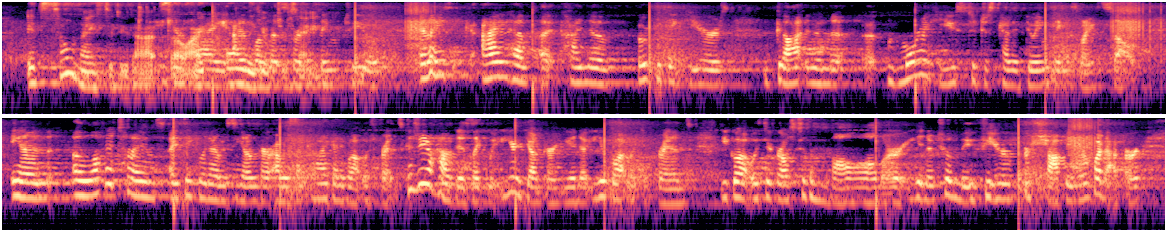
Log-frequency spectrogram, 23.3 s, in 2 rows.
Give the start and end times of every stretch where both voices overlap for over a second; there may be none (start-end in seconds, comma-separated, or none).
1.6-3.3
